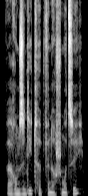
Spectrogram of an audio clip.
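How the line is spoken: Gentle but firm question. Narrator (German): fragte sie sanft, aber bestimmt

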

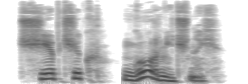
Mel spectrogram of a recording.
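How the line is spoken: Muffled exhale, serpent. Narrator (Russian): глухо выдохнул змей

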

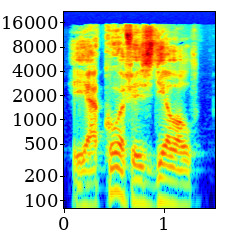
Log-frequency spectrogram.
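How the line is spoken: Mumbling under breath. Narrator (Russian): пробурчал он себе под нос

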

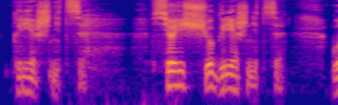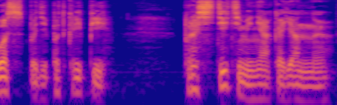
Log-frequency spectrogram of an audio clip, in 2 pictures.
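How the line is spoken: Broken whisper. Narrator (Russian): шептала она прерывающимся голосом

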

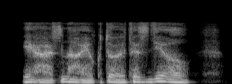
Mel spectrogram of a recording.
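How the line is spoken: Whisper. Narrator (Russian): прошептал Мартин

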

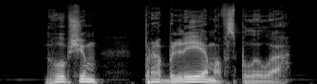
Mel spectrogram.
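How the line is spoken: Lowered whisper. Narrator (Russian): прошептал Тихонов, понизив голос до шепота

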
